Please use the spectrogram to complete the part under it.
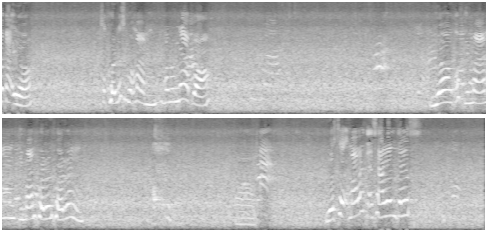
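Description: A young girl talks close by in a high, lively voice.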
